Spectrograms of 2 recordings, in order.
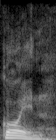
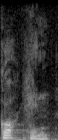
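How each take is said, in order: First: The middle consonant is silent, no breathy h. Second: A light breathy h is heard in the middle. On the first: This is the modern pronunciation. The speaker calls it wrong. "En esa lengua profanada que es el hebreo moderno se diría Cohen" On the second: This is the biblical pronunciation. The speaker calls it right. "la manera correcta de decir eso... Con una, un leve sonido de H aspirada"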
